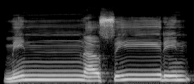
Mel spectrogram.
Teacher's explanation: میم کے بعد نون مشدد جو ہے اس کی آواز آئے گی اور غنہ کے ساتھ پڑھیں گے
